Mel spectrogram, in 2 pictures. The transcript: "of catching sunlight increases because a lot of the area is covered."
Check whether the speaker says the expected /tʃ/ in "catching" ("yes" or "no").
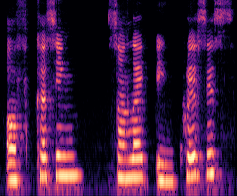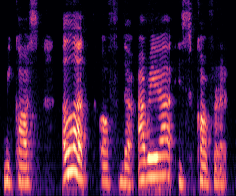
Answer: no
